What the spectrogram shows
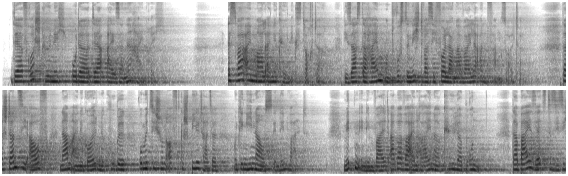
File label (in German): Sprecheraufnahme, Faltungshall, Konzertsaal-Simulation; Fallbeispiel Konzertsaal-Simulation; RIA-Faltung; stereo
